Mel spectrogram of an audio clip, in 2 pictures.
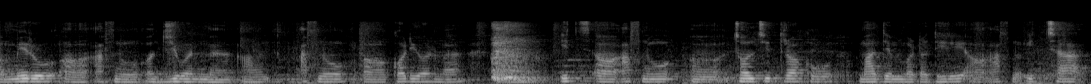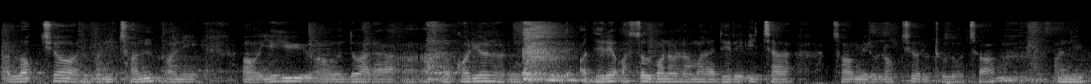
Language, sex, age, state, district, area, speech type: Nepali, male, 18-30, West Bengal, Darjeeling, rural, spontaneous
